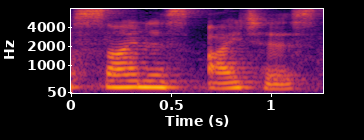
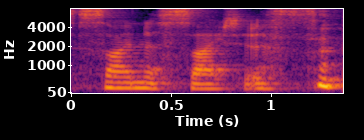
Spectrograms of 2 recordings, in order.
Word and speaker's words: sinusitis: sinus I'm trying to work out how to pronounce it it's it's not sinusitis the lexical stress is is not on the IIs bit it's sinusitis um I now have this Wonder beautiful nasal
